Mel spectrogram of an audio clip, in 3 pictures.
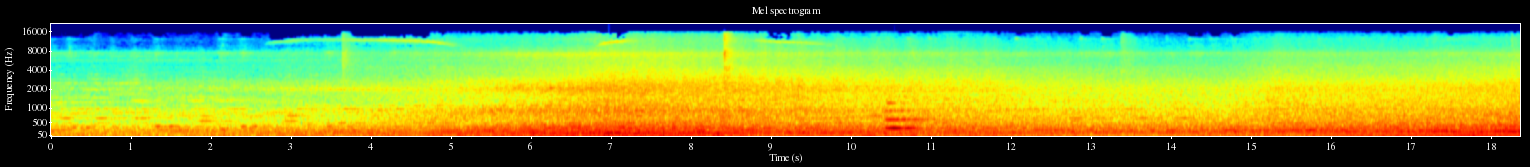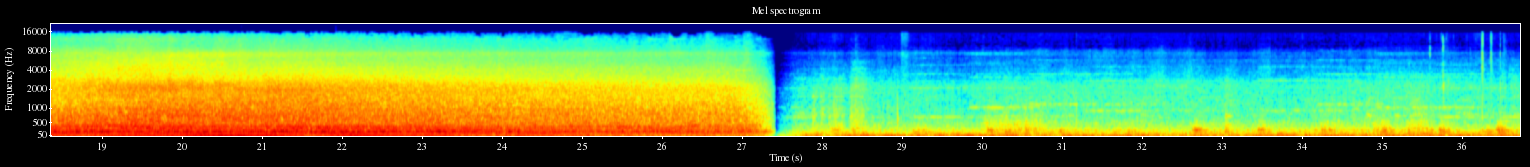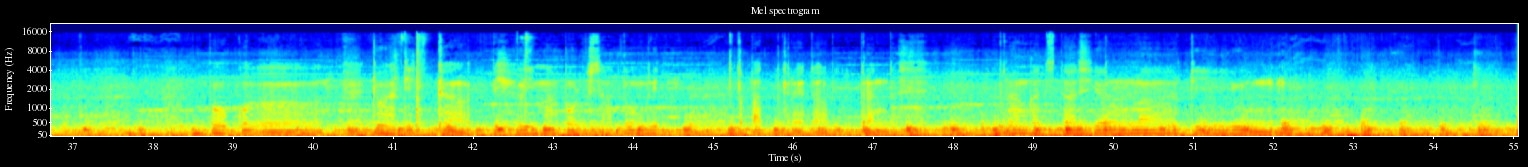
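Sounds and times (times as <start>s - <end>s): train passing on rails: 0.0s - 55.0s
short loud beep: 10.4s - 11.3s.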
